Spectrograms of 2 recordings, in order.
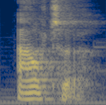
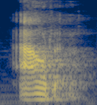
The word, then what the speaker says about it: out of: out of the blue it's also very common to hear the T in the word out pronounced as a D out of repeat out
